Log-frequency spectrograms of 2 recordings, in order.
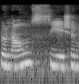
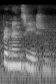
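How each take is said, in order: First: The second syllable sounds like 'nounce'. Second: The second syllable sounds like 'nun'. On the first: The speaker calls it wrong. "This is a wrong प्रोनाउंसिएशन" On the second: The speaker calls it right. "तो आपको क्या बोलना है इसको?"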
